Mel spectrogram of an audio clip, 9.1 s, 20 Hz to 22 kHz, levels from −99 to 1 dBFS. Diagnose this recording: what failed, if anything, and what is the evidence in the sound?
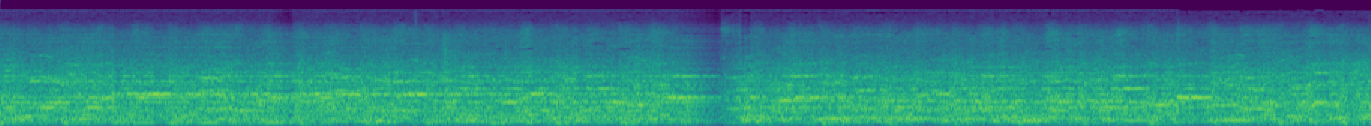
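AAC frame loss with concealment, at the codec stage, appears at 1.84 to 1.96 s, 4.57 to 4.94 s and 8.80 to 8.86 s. The two shorter gaps sound like a smeared, noisy or phasey patch. The lost spans of about 85, 213 and 43 ms are whole multiples of roughly 43 ms, which points to whole AAC frames going missing. The decoder filled each gap by reusing the last good spectrum with scrambled signs or interpolated energy.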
